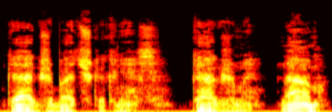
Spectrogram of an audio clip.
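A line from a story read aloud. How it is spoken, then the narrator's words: Strangled and hoarse. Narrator (Russian): спросил задавленно и хрипло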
